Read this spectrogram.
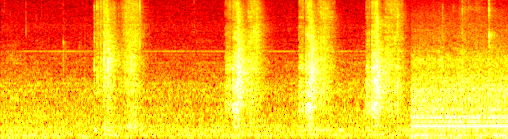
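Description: A knife chops through an onion on a wooden board with sharp knocks.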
